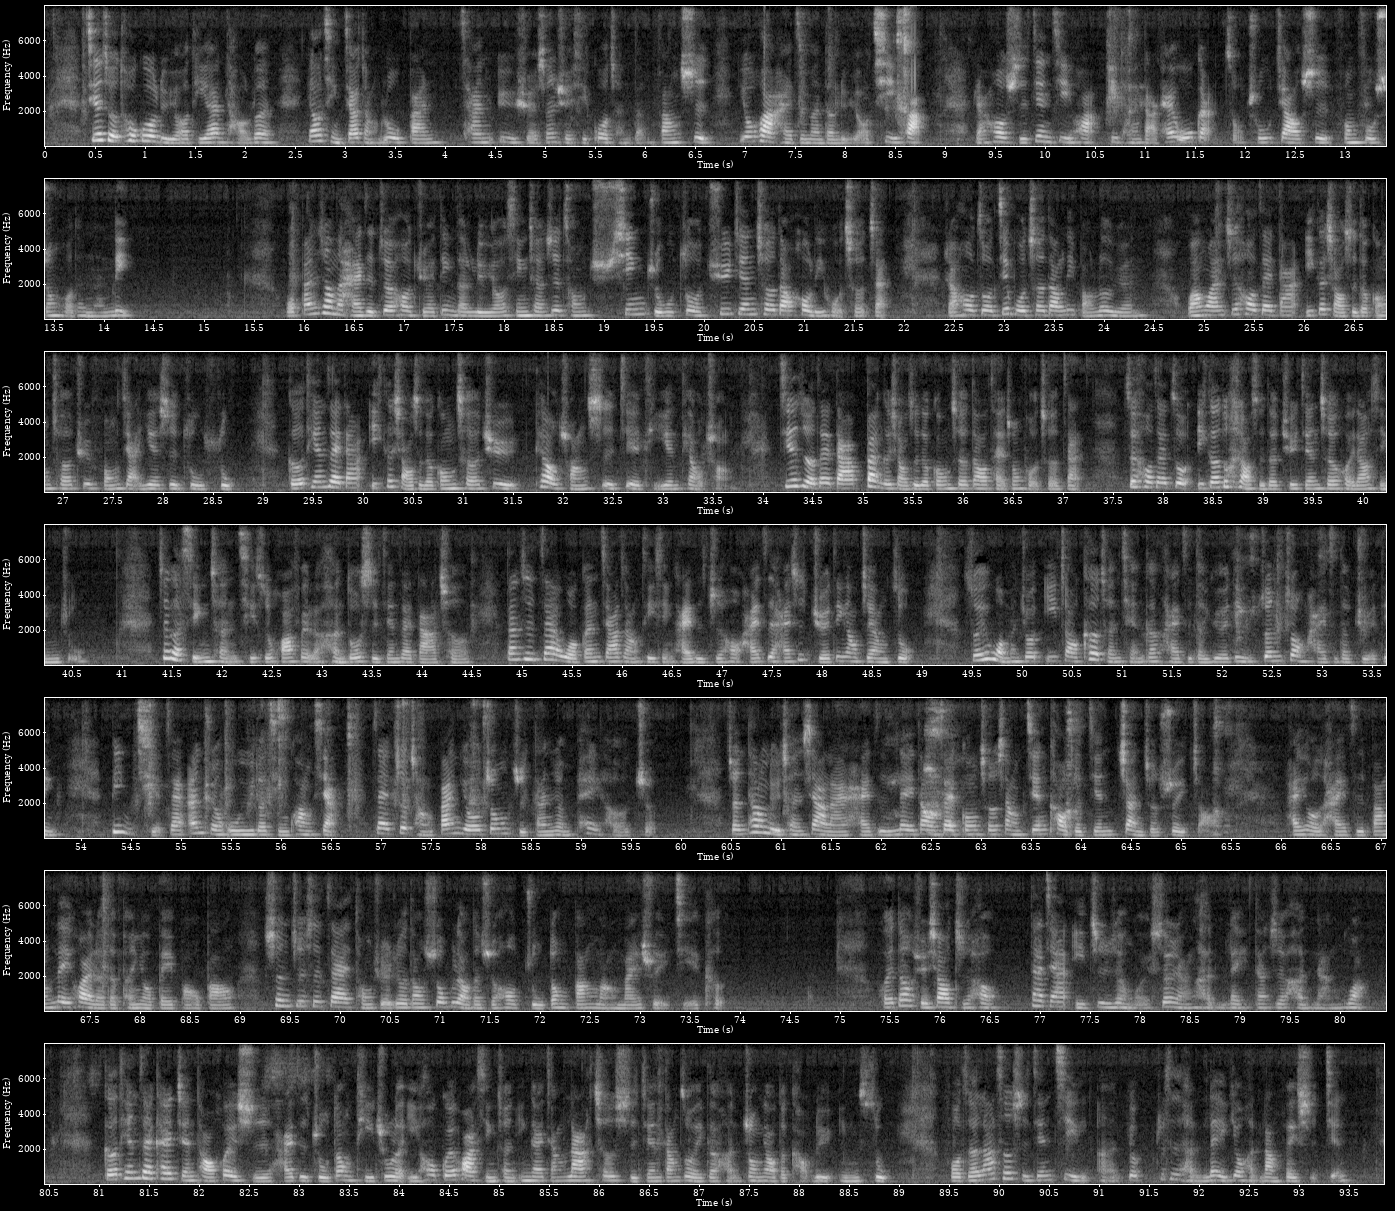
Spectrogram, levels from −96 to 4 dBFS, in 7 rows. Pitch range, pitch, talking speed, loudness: 210-260 Hz, 225 Hz, 255 characters per minute, -23 LUFS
